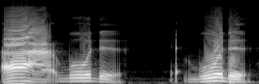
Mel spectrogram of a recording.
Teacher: Ma'abud, ini nambahkan hamzah. Harusnya tidak boleh ditambahkan hamzah, tetap dijelaskan qalqalahnya.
